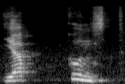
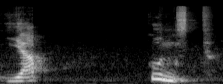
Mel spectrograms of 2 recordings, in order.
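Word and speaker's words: Jaap Kunst: উচ্চারণ করব কিনা, আমি ইয়াপকুনস্ত, ইয়াপ জে এ পি এরকম উনি লিখেছেন। তো ফলে ওলন্দাজ উচ্চারণ অনুযায়ী এটা আমার কাছে মনে হচ্ছে ইয়াপকুনস্ত।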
